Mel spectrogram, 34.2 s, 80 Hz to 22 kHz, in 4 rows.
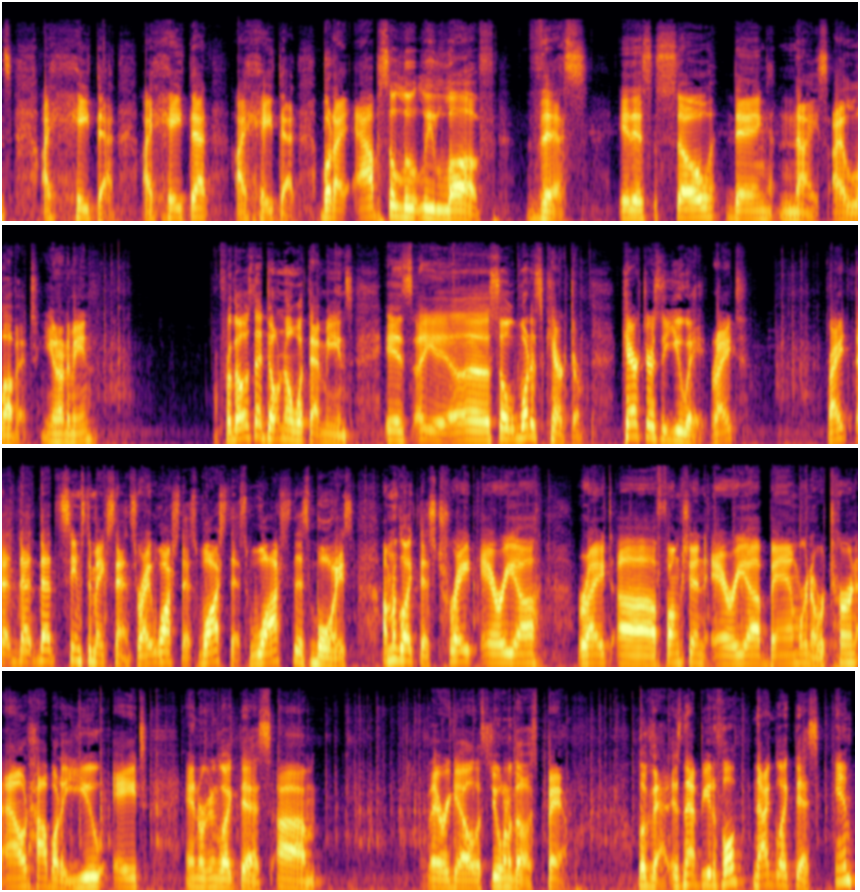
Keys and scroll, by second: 9.4 ctrl+c, 9.4-10.2 typing, 11.7 ctrl+c, 11.8-14.9 typing, 12.0 Return, 16.2-19.1 typing, 20.3-34.2 typing.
